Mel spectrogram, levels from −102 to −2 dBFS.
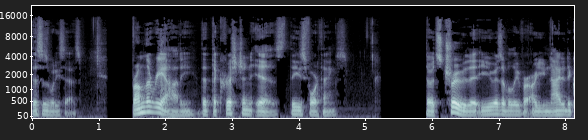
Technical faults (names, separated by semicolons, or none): clipped start after a pause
